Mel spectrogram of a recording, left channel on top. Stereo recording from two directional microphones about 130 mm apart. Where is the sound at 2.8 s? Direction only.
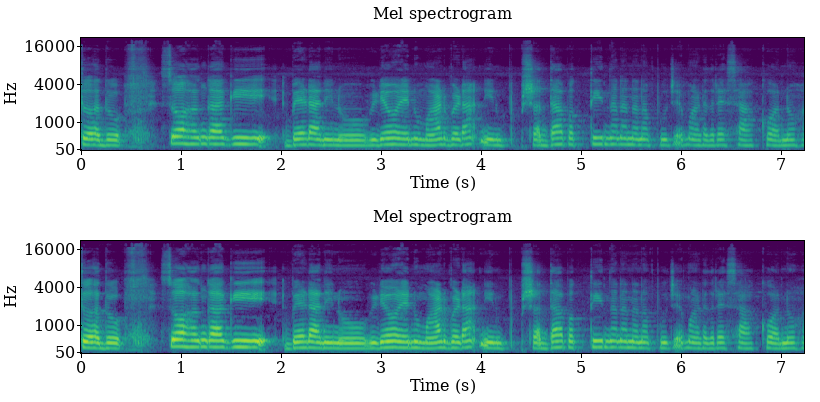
45° right (ahead or behind).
